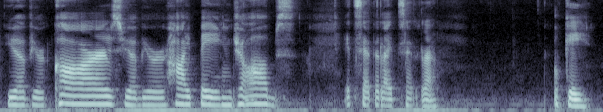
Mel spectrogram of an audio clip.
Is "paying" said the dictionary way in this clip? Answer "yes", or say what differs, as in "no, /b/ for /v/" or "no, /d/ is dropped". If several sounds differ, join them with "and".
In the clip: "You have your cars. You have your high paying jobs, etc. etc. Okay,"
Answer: yes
